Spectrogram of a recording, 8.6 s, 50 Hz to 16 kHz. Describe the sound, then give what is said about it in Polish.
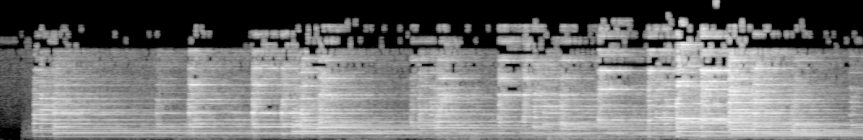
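Carillon bells, a tuned set of at least 23 bells hung on a tower, play a melody of overlapping struck notes that sustain and ring into one another, loud and steady throughout with no voices. “w którym znajdują się czynne instrumenty złożone z co najmniej 23 zestrojonych ze sobą dzwonów. Jeden mobilny i dwa zawieszone na wieżach.”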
